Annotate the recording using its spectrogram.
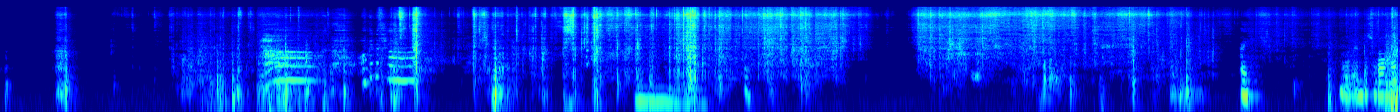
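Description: Clear plastic shrink-wrap being cut, torn and peeled off a phone box, crinkling and rustling in long stretches with a short break near the middle.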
